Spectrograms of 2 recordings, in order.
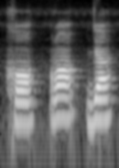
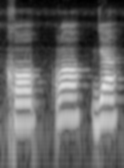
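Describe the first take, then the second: No difference in how they are said.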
